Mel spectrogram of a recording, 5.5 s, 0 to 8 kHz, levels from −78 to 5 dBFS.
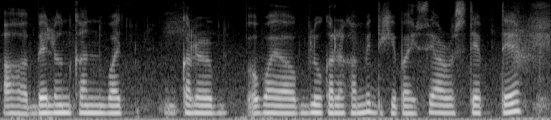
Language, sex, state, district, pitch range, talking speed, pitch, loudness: Nagamese, female, Nagaland, Dimapur, 185-195 Hz, 165 wpm, 185 Hz, -15 LUFS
